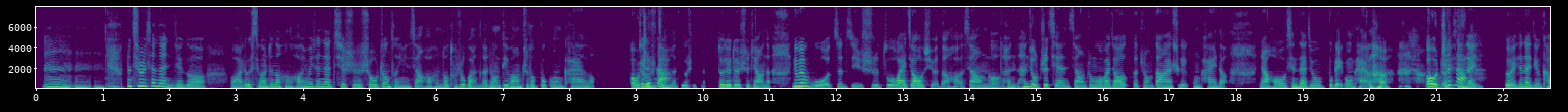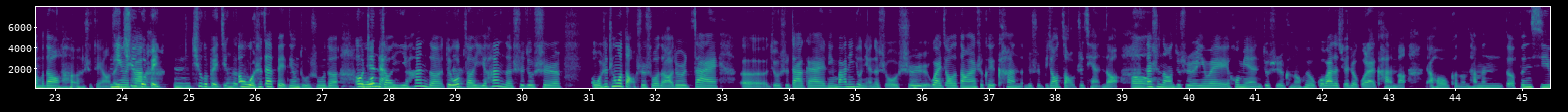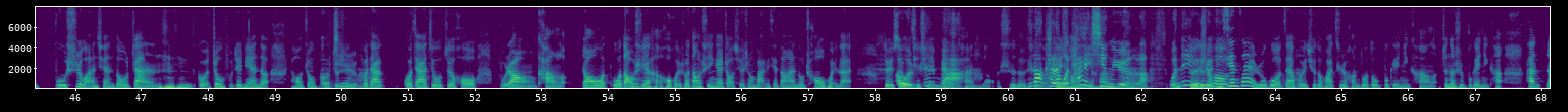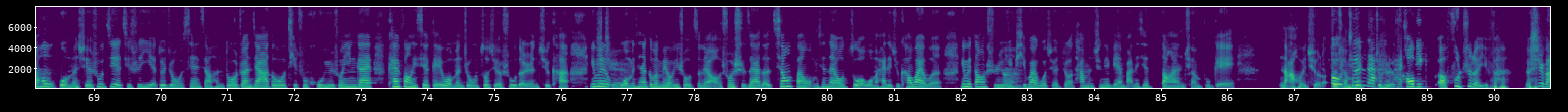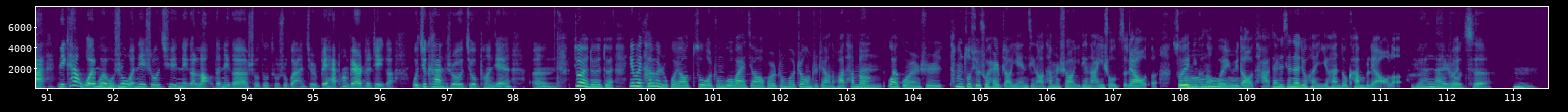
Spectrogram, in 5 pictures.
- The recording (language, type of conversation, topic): Chinese, podcast, 你觉得有什么事情值得你用一生去拼搏吗？
- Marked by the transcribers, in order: chuckle; chuckle; chuckle; surprised: "哦，真的"; tapping; in English: "Co"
